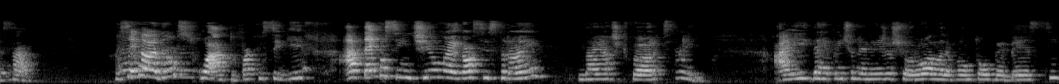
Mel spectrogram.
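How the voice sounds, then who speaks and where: High-voiced young woman in an echoey room. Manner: lively, acts out quoted voices, laughs often. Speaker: vlogger. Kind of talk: casual storytelling. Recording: echoey room heard from a distance, dull sound.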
